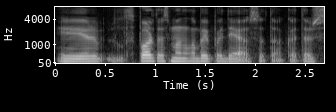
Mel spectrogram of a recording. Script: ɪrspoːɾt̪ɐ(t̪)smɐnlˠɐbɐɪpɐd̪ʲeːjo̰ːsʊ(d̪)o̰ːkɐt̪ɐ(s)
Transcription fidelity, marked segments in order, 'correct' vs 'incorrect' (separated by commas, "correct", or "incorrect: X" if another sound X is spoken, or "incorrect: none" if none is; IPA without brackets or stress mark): incorrect: none, incorrect: t̪, incorrect: ʃ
